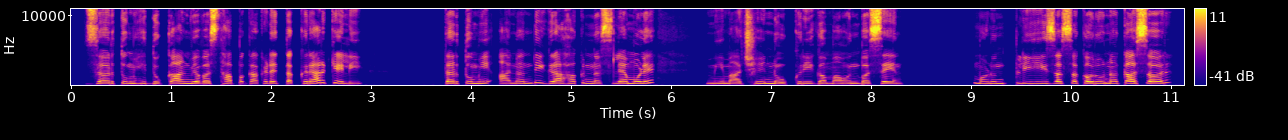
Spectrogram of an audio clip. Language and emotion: Marathi, fearful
